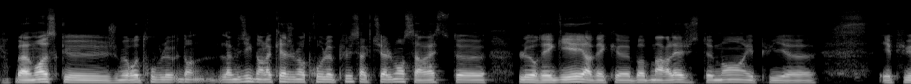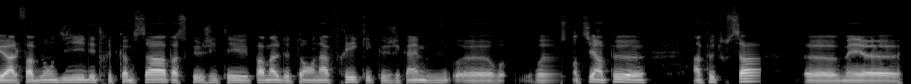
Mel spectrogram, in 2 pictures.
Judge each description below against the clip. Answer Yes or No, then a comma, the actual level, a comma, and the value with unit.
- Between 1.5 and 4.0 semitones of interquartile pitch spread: Yes, narrow, 2.5 semitones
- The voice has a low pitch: Yes, low, 100 Hz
